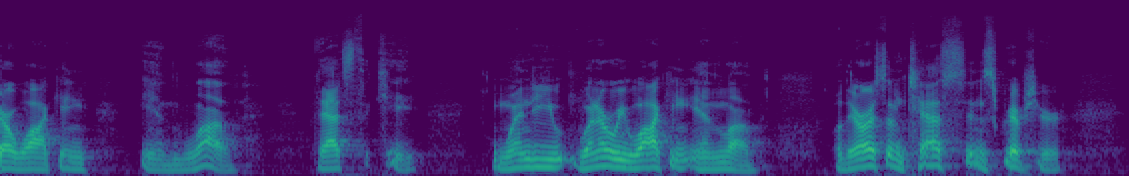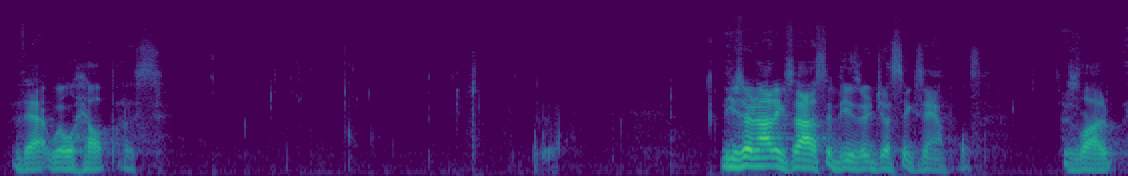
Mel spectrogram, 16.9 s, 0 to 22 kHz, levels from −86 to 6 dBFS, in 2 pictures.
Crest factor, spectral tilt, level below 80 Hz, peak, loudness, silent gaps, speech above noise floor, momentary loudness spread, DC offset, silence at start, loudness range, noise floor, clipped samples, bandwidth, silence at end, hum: 24 dB; -6 dB/octave; -68 dBFS; -8 dBFS; -30 LUFS; none; 45 dB; 20 LU; under 0.1%; 0 s; 9 LU; -75 dBFS; under 0.1%; 14 kHz; 0.1 s; none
